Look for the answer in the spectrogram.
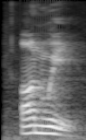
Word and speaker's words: ennui: No, ennui, that's the word. I completely mispronounced it.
